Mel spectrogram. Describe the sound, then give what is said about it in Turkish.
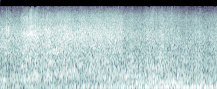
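A loud, steady roar of a Solo Türk fighter jet passing very low overhead during an aerial display over Samsun, heard from outside, a dense rushing thunder that fills the whole moment without fading. No voices are heard. “Evet arkadaşlar bu duyduğunuz ses dışarıdan gelen bu yoğun ses şu anda Solo Türk muhteşem bir gösteri sergiliyor Samsun semalarında.”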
